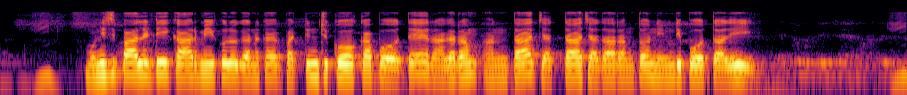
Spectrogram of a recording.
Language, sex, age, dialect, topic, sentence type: Telugu, male, 18-24, Central/Coastal, banking, statement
